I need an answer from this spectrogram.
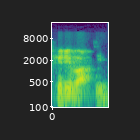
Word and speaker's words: Kiribati: Kiribati, it's spelled Kiribati, but it's pronounced Kiribati. Kiribati is in the Central Pacific.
